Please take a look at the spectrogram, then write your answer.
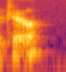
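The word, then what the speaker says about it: Kerr: Care, we're going to say Care, because that looks like what it's pronounced.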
